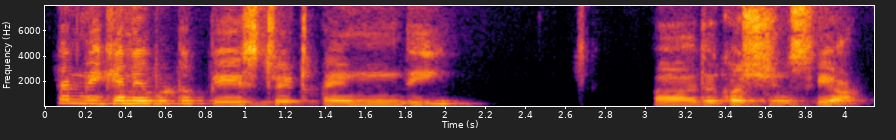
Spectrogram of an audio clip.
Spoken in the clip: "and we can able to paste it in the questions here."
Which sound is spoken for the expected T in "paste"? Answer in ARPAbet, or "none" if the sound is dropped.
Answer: T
